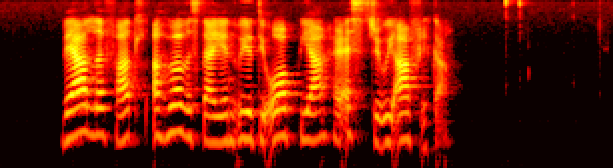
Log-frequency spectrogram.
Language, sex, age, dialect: Faroese, female, 36-60, Norðuroyggjar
